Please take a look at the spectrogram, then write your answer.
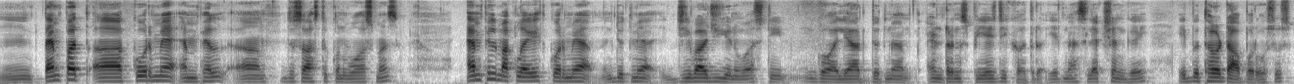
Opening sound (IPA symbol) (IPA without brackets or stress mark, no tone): t̪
